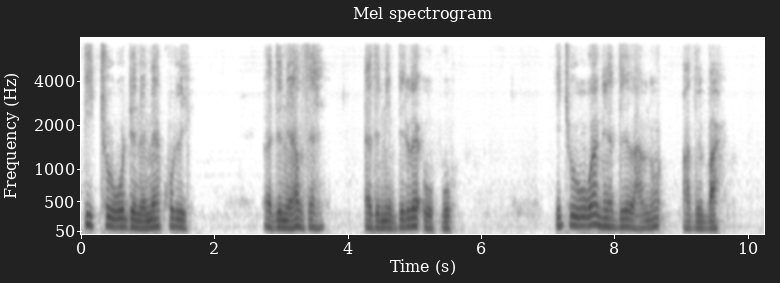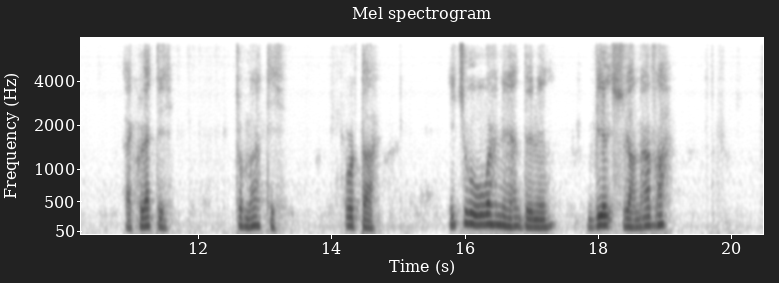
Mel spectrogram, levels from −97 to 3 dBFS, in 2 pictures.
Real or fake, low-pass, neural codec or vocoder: fake; 7.2 kHz; codec, 16 kHz in and 24 kHz out, 0.8 kbps, FocalCodec, streaming, 65536 codes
